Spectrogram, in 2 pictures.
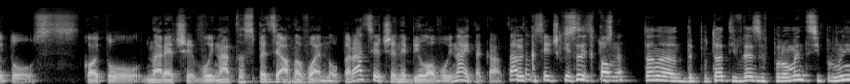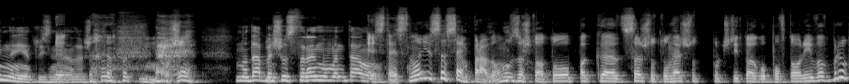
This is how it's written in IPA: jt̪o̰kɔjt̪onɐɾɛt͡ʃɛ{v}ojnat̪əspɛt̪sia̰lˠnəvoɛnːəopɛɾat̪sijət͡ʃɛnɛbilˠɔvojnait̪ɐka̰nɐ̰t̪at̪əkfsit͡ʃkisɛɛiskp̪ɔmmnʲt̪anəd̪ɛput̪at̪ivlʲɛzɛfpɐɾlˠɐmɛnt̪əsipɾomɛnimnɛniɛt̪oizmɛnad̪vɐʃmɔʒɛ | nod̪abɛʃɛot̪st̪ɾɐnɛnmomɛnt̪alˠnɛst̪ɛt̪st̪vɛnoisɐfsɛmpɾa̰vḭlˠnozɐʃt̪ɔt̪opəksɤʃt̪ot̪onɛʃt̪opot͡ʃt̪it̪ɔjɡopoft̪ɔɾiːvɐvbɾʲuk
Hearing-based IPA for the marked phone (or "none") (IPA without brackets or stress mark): v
